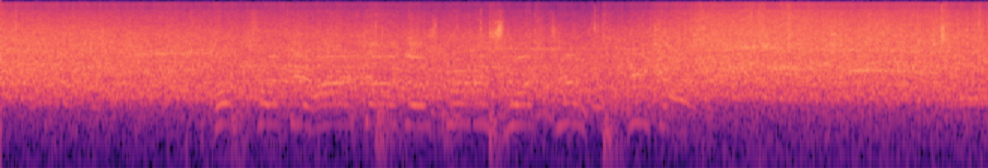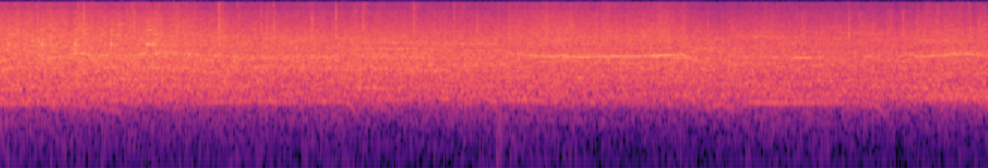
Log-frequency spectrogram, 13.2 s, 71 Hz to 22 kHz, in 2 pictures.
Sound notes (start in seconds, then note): 0.1 crowd cheers; 5.6 bell rings; 5.6 crowd cheers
